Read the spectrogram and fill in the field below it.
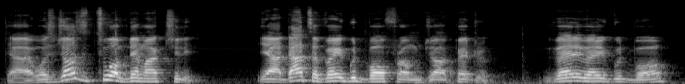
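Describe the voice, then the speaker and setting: Animated and speaking at normal speed, this young Nigerian streamer has a mid-range voice. During his live football watchalong he reacts to what happens and reads out viewers' comments, chatting casually with plenty of repeated phrases.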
